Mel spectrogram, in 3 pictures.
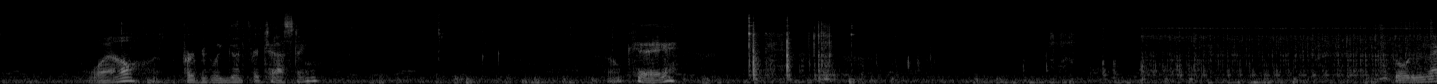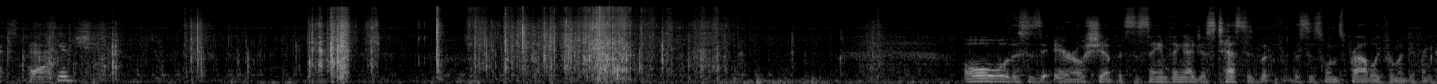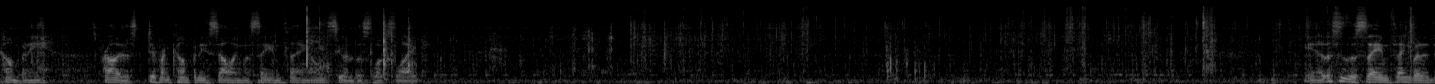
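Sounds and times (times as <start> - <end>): packaging crinkling: 13.0 - 43.0.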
